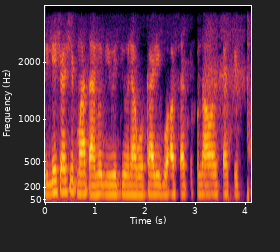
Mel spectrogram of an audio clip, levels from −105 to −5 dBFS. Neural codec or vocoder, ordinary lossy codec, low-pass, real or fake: none; none; 3.6 kHz; real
